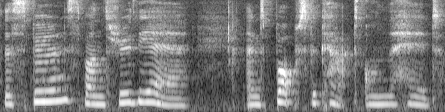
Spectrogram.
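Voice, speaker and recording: A woman reading a picture book aloud in a soft ASMR style, gentle and coaxing, slipping into breathy whispers. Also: fairly high pitch, slow pace.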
